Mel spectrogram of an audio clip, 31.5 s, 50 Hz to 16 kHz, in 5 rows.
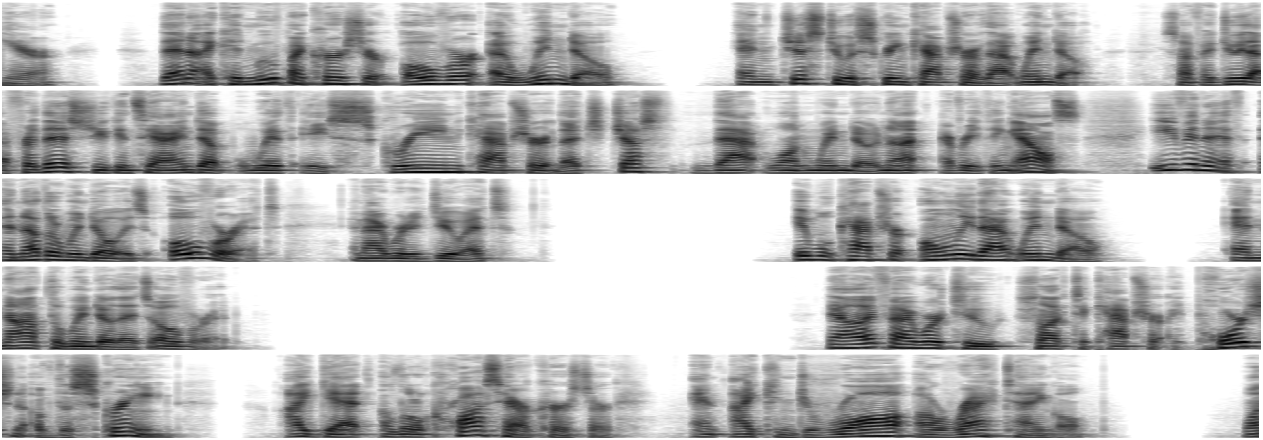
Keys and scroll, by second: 14.6 shift+super+5, 22.7 shift+super+5.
